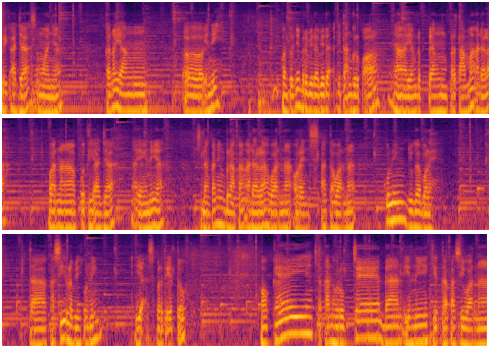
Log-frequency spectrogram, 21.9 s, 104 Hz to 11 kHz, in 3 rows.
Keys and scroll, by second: 4.1 ctrl+z, 9.1 ctrl+z, 19.4 c.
